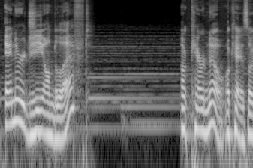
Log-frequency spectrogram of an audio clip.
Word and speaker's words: Kernow: But 10 out of 10 for pronunciation. So Kernow, okay. So it's Kernow.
